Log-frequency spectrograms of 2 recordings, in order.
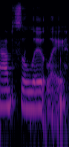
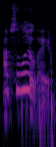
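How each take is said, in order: First: Said in the usual way. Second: Absolutely said much higher with rising enthusiasm; repeating Absolutely with delight; emphatic absolutely. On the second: Shown as a demonstration. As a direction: gush over Absolutely like a fan.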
